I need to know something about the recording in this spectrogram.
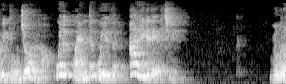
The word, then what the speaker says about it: arrivederci: Yeah, I know that pronunciation is difficult. Arrivederci. Arrivederci.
